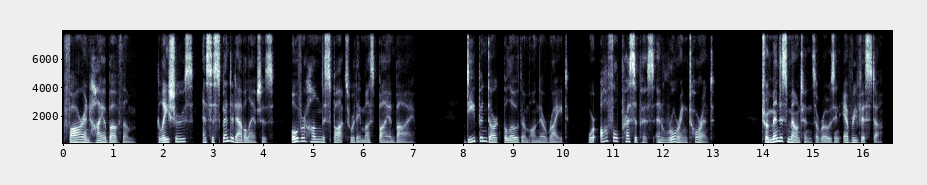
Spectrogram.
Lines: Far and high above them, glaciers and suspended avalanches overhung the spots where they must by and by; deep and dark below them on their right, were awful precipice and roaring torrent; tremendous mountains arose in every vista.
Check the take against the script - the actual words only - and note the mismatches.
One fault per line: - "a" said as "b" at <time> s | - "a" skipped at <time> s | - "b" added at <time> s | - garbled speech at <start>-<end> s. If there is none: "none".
none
